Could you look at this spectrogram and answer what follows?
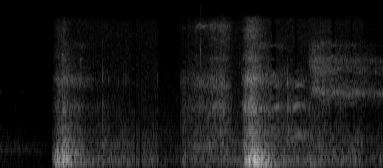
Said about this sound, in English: the kratom is affecting your breathing. The kratoms. What do you mean? It's affecting your breathing. I can hear you breathing. I know the mic's turned up a lot.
